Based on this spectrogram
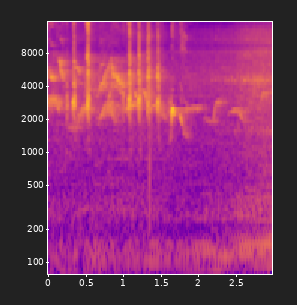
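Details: Tame caged Chinese hwamei, two years kept, a competition singer with many forest voices. Short clear whistles and slurred notes are mixed with sharp clicks over a low background hum.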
